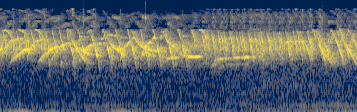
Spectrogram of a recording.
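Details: Canaries singing as a squad in a competition-style atmosphere for training contest birds; overlapping rapid chirps, downward and upward slurred notes and a few longer whistled phrases, with a steady low hum beneath.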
